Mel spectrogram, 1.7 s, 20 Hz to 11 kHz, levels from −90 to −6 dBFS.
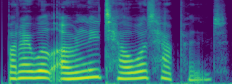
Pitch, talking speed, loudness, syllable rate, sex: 240 Hz, 240 wpm, -15 LUFS, 6.1 syllables/s, female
